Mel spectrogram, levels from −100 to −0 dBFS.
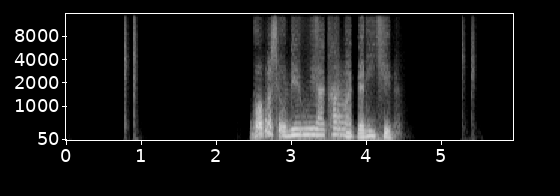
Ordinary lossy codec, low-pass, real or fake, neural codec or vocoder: none; 14.4 kHz; fake; codec, 44.1 kHz, 0.9 kbps, DAC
